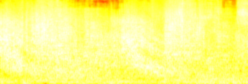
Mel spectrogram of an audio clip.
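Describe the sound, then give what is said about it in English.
Loud, continuous explosions as rockets blow up canoes, fishing boats and barges on a bay boom and rumble together in a dense, heavy barrage with deep low-end roar and crackling debris, with no voices present. “In short order, canoes, fishing boats, and barges were blown to smithereens, the wreckage swiftly sinking to the bottom of the bay.”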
